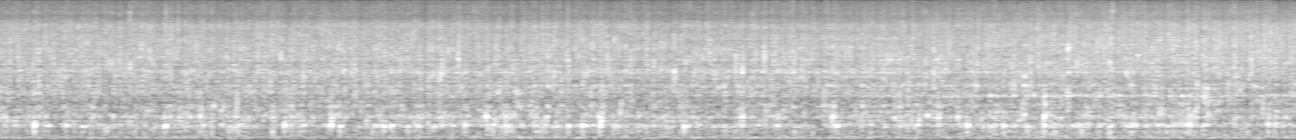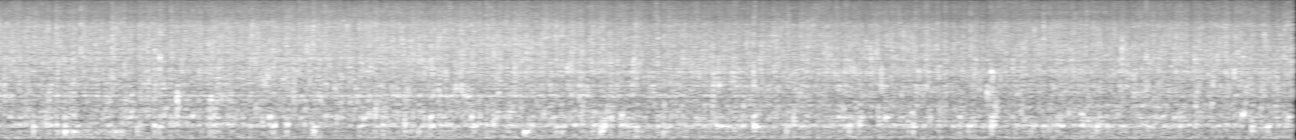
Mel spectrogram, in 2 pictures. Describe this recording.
stream above a Woodbridge trail running into a Strawberry creek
